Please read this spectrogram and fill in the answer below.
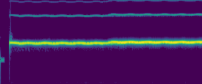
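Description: Eerie, theremin-like electronic tone: a single high pitch with a slight wobble, starting abruptly and held steady.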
